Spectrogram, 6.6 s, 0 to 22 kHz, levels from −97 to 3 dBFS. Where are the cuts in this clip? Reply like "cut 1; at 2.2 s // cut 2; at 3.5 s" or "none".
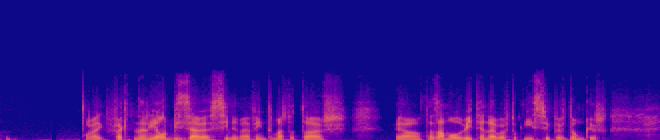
none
